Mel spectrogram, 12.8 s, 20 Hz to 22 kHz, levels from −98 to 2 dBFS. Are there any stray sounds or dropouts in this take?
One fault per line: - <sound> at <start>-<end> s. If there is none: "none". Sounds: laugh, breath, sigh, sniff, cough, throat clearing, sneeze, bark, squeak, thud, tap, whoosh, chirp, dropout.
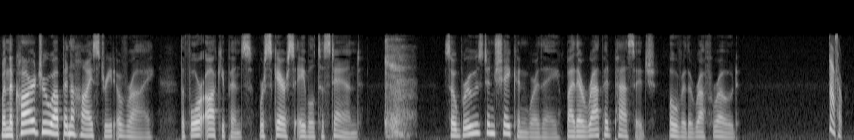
- cough at 5.8-6.3 s
- chirp at 12.4-12.6 s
